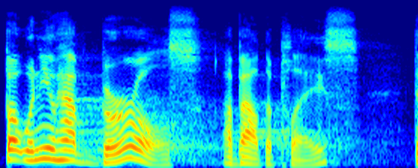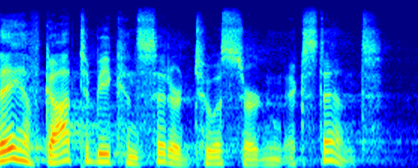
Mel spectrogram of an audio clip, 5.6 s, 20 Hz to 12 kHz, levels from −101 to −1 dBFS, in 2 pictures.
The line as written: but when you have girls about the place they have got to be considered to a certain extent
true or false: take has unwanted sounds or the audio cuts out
false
